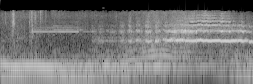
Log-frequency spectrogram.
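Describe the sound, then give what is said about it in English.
A getaway car peels away at speed, tires squealing loudly as the engine revs and rises in pitch, with no voices. “Hey, what sort of getaway car is this?”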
